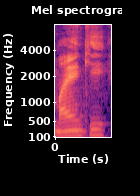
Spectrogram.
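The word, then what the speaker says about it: Menke: Do you think it might have something to do with the fact that his longtime editor you know, Sally Mankey, if that's Mankey, is that how you pronounce it? Mankey? – Yeah.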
